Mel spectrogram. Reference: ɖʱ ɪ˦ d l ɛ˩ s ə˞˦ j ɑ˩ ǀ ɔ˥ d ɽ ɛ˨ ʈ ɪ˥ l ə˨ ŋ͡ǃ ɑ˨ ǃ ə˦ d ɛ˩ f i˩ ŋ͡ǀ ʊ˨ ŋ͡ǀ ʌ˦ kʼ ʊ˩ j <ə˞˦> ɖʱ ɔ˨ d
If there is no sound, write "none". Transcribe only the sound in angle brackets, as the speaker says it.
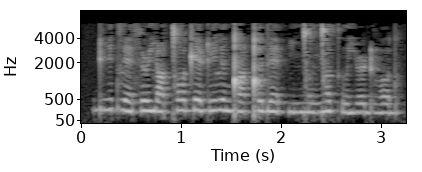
ə˞˨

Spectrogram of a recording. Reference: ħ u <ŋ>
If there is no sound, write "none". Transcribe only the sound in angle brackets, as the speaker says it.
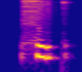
k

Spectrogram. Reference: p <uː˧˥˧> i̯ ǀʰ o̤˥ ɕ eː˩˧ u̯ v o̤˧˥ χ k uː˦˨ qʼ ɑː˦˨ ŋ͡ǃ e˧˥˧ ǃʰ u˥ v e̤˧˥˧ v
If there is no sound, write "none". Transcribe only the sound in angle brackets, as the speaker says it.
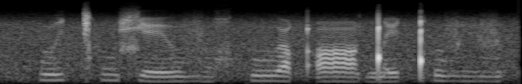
u˧˥˧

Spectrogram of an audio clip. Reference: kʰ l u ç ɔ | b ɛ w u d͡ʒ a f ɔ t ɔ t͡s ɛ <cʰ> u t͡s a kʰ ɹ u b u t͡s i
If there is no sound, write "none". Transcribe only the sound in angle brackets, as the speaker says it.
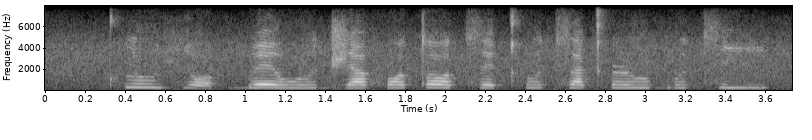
kʰ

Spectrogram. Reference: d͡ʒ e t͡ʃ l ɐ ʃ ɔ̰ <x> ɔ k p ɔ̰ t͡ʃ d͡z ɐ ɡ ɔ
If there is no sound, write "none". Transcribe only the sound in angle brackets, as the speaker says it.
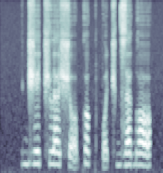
k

